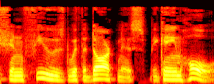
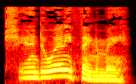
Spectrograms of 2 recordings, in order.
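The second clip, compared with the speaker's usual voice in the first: raised pitch, straining to sound firm; strained, higher-pitched denial; shrilly unsteady; 5 semitones higher than usual. A narrator's reading. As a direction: try to be firm but let the pitch slip up. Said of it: "trying to make his voice firm, but it dipped shrilly".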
